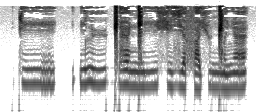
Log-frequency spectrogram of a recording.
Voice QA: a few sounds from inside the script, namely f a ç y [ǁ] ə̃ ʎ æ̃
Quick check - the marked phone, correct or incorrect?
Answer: incorrect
